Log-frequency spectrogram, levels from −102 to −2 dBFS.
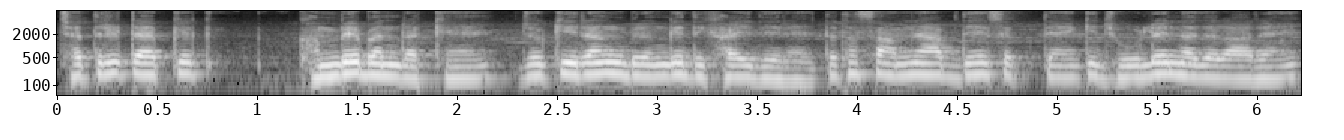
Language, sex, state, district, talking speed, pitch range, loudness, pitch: Hindi, male, Chhattisgarh, Bilaspur, 250 wpm, 160-185 Hz, -18 LUFS, 175 Hz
